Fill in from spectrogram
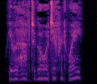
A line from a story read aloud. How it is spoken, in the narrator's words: she whispered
